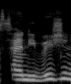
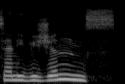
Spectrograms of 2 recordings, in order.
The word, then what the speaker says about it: Sandy Visions: did my name wrong it's not Sandy Vision it's Sandy Visions there's an S there's an S you are absolutely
